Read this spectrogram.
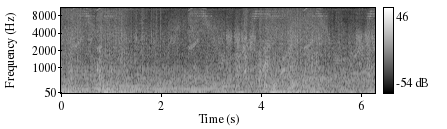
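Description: Laser shots zap repeatedly.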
